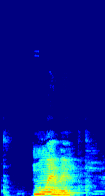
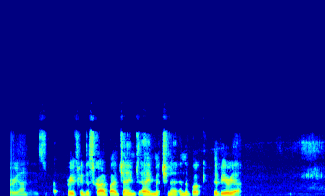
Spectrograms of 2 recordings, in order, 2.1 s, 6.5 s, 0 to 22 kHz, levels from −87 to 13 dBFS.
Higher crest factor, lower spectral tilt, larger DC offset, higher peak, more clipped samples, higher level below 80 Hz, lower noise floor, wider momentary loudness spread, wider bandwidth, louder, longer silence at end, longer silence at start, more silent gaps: second, 14 dB vs 20 dB; first, -6 dB/octave vs -4.5 dB/octave; neither; about the same, -2 dBFS vs -2 dBFS; neither; about the same, -62 dBFS vs -64 dBFS; second, -58 dBFS vs -67 dBFS; about the same, 17 LU vs 17 LU; second, 6.6 kHz vs 9.4 kHz; first, -14 LUFS vs -20 LUFS; second, 0.5 s vs 1.7 s; first, 0.7 s vs 0.2 s; neither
